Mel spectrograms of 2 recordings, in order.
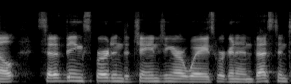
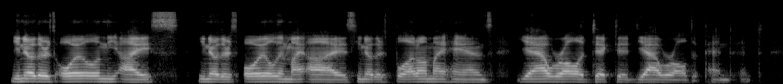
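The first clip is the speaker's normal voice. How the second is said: plain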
